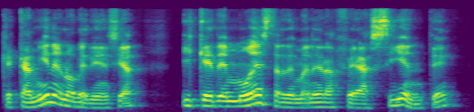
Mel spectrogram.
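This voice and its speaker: An animated man with an ordinary pitch, a darkish tone and vocal fry teaches the Bible conversationally at an unhurried pace. Reading verses aloud, he earnestly unpacks them, runs through virtues one by one, addresses listeners as brothers, and makes homely, humorous comparisons.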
